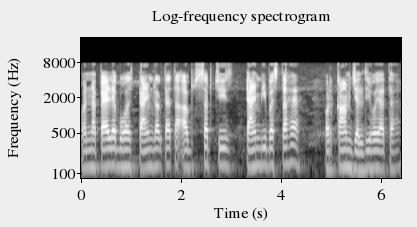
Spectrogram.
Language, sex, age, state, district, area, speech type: Urdu, male, 18-30, Uttar Pradesh, Ghaziabad, urban, spontaneous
